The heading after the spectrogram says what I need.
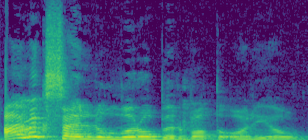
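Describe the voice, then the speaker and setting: A woman's voice: mid-range voice, very animated, a little fast, fairly bright tone. A woman co-hosting a casual live fan vlog, blunt and sweary as she rants. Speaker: vlog co-host. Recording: noisy live-stream audio with hum.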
